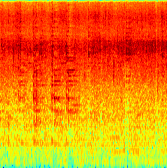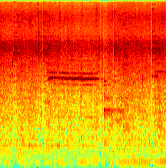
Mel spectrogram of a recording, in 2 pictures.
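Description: Chopped onion sizzling in hot oil in a kadhai as it is tipped in and stirred with a spatula, with a few clicks against the pan about a second in.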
